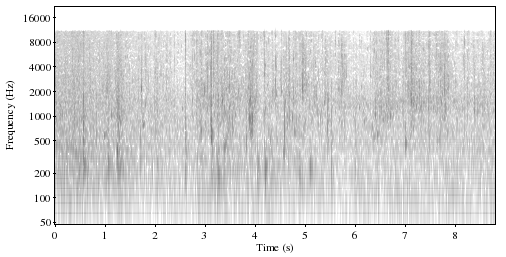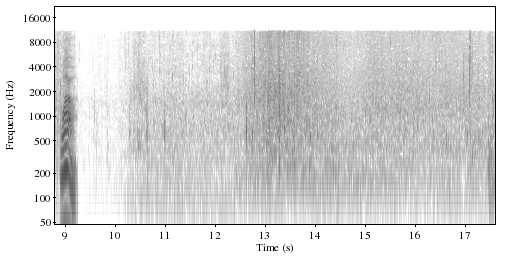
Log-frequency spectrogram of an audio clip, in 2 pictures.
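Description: Water laps gently against the hull of a small boat.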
